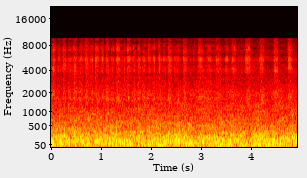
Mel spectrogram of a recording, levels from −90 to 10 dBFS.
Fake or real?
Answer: fake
